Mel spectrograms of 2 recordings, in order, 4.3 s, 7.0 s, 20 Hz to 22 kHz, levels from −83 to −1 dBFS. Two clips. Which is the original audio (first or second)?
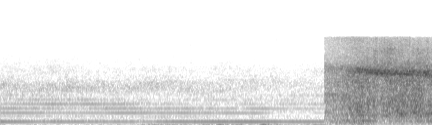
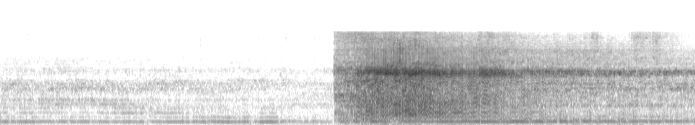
first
